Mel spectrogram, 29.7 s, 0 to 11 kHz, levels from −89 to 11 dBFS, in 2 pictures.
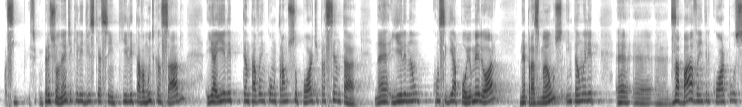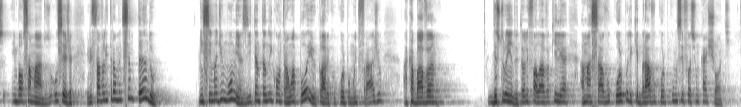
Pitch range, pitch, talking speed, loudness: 165-205 Hz, 190 Hz, 165 wpm, -20 LUFS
